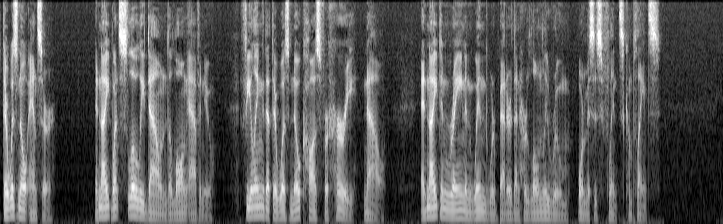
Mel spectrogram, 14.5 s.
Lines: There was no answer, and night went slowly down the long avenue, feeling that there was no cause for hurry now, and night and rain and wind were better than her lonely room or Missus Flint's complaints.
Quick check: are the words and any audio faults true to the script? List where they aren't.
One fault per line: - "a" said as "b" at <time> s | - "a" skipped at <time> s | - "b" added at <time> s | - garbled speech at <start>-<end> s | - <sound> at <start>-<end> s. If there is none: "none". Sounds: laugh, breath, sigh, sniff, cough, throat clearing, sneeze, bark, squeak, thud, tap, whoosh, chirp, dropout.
none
